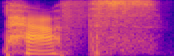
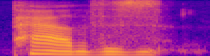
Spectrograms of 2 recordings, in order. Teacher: Either way is fine, but you have to have the TH or it will sound like pass. So it can be voiceless TH and a voiceless S, paths, or it can be the voiced V and the voiced Z, paths. Either way, I think the first one's easier, paths.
